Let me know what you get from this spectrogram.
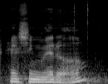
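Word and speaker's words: Helsingør: 이 위쪽으로 이렇게 갔는데 헬싱웨르 여기 사진에 보면 이렇게 헬싱웨르가 있어요. 바다로 이제 요렇게 이제 제가 지나갔는데 그 장면이 이런 것들 발음이 정확한 발음은 왜라고 해야 되는데 괴라고 했죠.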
